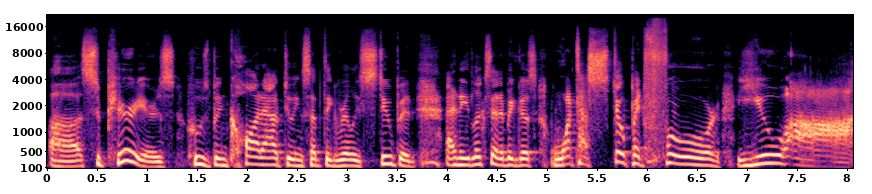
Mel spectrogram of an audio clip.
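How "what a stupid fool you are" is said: put-on sneering nasal voice, much slower. Speaker retells a man sneering at a superior: imitating a sneering nasal voice. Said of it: "he does a nasal tonality to his voice... he's sneering".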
